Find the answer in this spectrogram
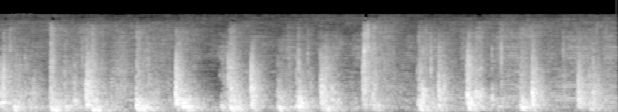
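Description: A series of dull thumps at an uneven pace of roughly two a second, with music.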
